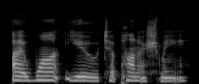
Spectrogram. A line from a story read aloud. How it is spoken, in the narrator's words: Din said, slowly and clearly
